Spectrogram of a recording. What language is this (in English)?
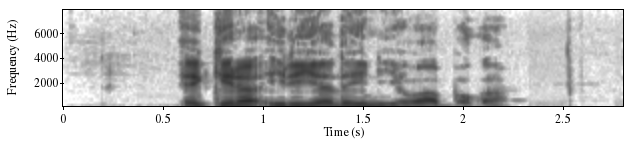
Kikuyu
